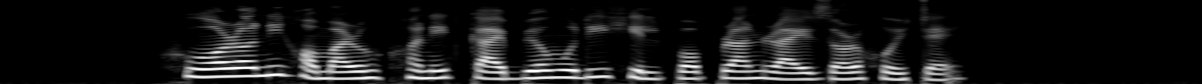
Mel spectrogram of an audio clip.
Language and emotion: Assamese, neutral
